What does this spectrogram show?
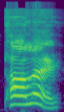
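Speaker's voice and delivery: "Parlay" echoed with no r, pah-lay; playful accented parlay. Pretend. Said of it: "That's better than the German accent".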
